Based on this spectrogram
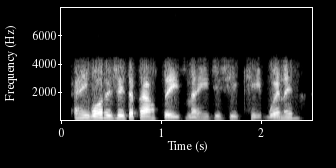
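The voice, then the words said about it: Put-on Scouse Liverpool accent. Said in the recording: “he was a Liverpudlian, he said we got call him a Scouse accent”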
